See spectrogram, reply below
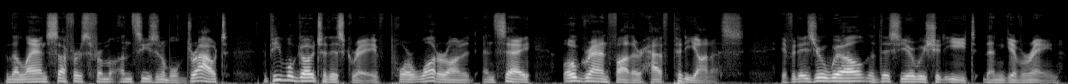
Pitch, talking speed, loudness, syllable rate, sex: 120 Hz, 220 wpm, -19 LUFS, 5.3 syllables/s, male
